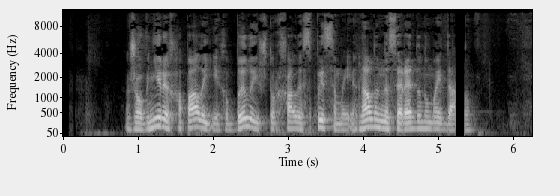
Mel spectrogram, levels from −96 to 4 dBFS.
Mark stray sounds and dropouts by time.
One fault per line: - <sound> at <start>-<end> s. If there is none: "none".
- dropout at 5.2-5.4 s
